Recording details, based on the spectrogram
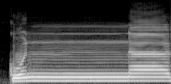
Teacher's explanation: huruf na ditahan dan ditekan karena terdapat tanda tasdid lalu kita panjangkan dua harakat karena Alif di depannya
